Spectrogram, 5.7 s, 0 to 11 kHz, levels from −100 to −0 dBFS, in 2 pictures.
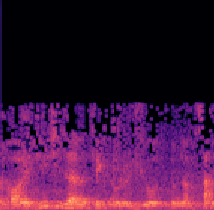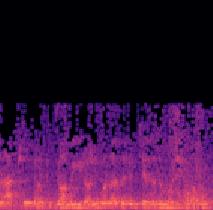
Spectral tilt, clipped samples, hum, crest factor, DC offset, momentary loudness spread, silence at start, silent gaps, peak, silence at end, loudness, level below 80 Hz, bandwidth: -10.5 dB/octave; under 0.1%; none; 18 dB; under 0.1%; 6 LU; 0 s; none; -10 dBFS; 0 s; -29 LUFS; -58 dBFS; 5.8 kHz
